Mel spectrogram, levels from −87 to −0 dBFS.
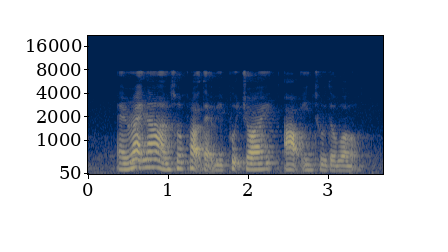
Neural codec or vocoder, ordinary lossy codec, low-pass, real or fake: none; none; none; real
